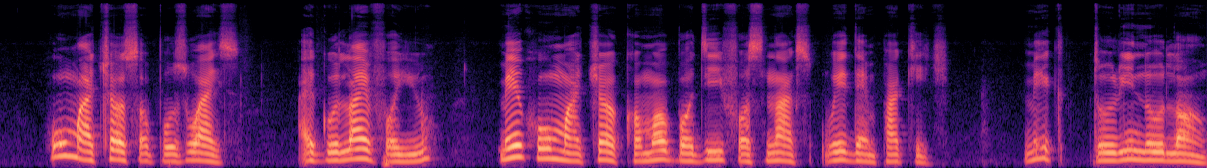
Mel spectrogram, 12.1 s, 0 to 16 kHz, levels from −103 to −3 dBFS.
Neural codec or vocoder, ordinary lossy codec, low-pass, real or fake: none; none; 14.4 kHz; real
